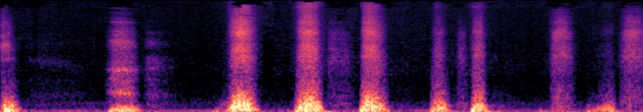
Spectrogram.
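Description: Breathing effect for a clay T-Rex: about eight short, breathy huffs with no clear pitch, some coming in quick pairs.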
